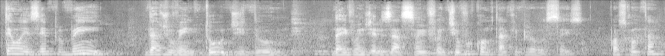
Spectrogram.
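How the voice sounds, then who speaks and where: A man with a medium-pitched, darkish voice speaks at a normal speed with lively intonation, over a little hiss or hum. He's giving a spiritual talk in a spiritist association's lecture hall, conversing with the audience and asking them questions.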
